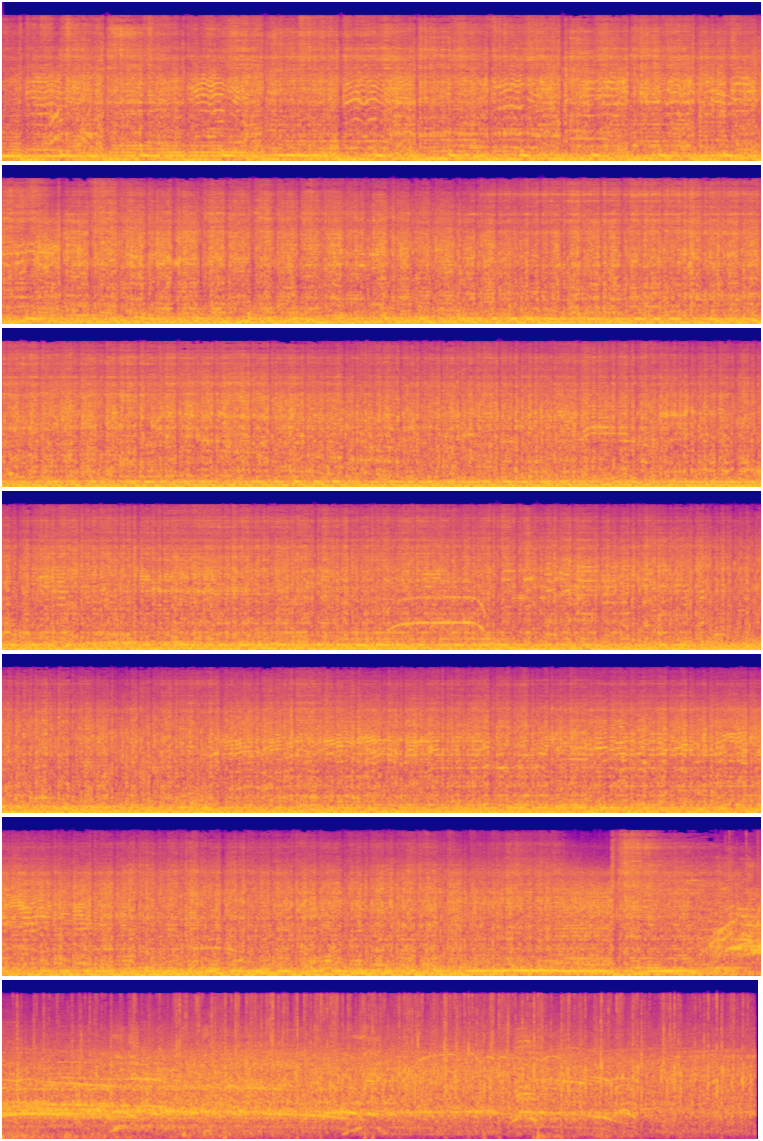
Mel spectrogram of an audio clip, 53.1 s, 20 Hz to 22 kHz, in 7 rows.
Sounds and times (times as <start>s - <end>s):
Music: 0.0s - 45.7s
Speech: 48.8s - 49.5s.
